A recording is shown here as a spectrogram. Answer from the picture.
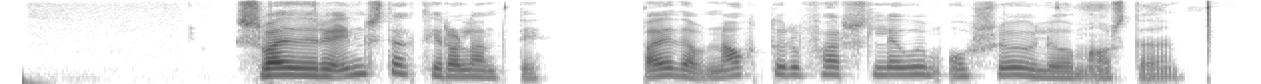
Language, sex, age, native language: Icelandic, female, 40-49, Icelandic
